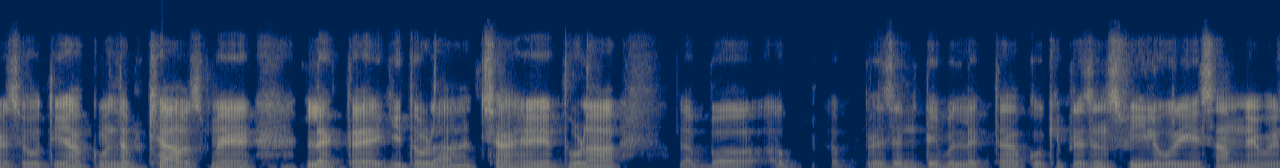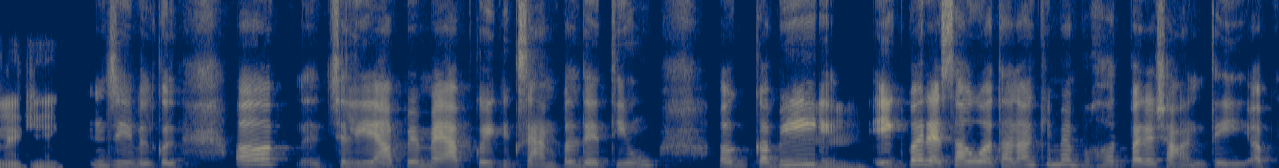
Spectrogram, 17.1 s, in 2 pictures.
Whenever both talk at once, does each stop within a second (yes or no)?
yes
